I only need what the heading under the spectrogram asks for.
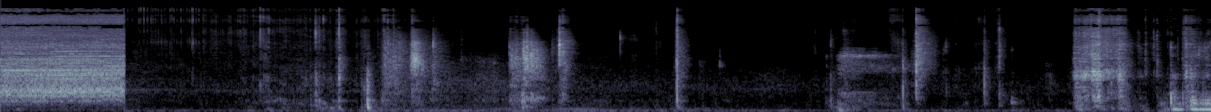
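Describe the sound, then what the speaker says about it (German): An old hot-air heat gun, used while mounting a frameless licence plate holder on a Tesla, roars with a loud steady blowing rush for about a second. Then it cuts off, leaving quiet clicks and handling noises. "Die gute alte Heißluftpistole."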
